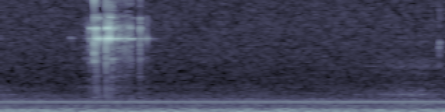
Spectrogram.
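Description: A steady low hum, with one faint, brief metallic clink about half a second in as a small metal ribbon crimp is handled with jewelry pliers.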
